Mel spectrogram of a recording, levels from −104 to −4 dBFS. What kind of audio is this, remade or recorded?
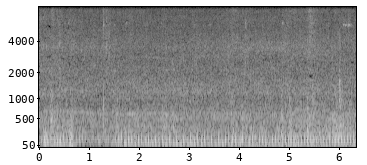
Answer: recorded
